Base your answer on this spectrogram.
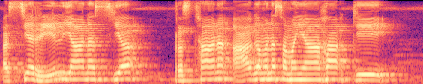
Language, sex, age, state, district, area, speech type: Sanskrit, male, 18-30, West Bengal, Purba Medinipur, rural, read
